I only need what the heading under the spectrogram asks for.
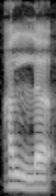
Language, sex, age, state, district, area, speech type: Kannada, female, 30-45, Karnataka, Davanagere, urban, read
